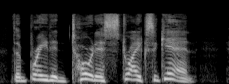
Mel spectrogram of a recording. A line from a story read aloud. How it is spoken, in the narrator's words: shouting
